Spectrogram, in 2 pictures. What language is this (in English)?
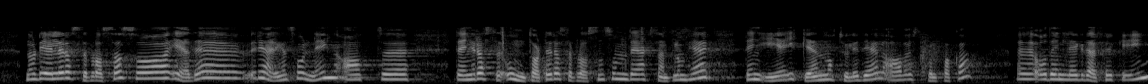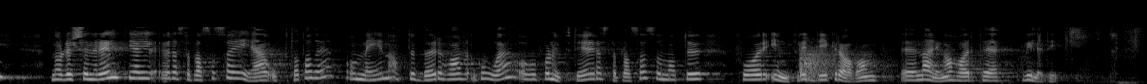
Norwegian Bokmål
